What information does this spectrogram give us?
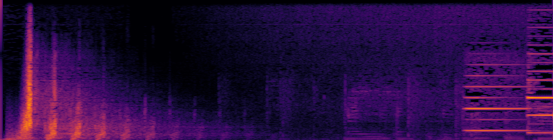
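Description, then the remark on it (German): A doorbell rings for a pizza delivery with a loud, sharp chime that rings out and slowly fades, then steady tonal humming and a bright sustained whine rise toward the end. No one speaks. “Pizza! Macht mal bitte jemand auf!”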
